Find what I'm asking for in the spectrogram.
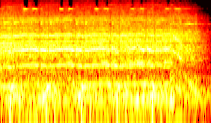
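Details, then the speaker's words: Car undergoing an engine swap, ECM and wiring done but coolant and fuel lines not yet run: steady rhythmic starter cranking, engine turns over but never fires; cranks but won't start. "And it's just about ready to start. Really? It actually will turn over right now."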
